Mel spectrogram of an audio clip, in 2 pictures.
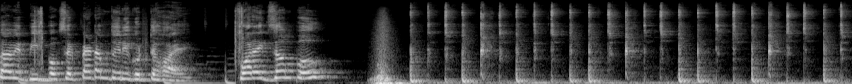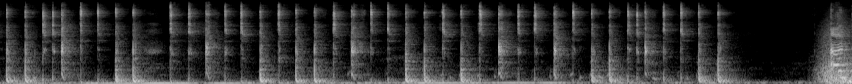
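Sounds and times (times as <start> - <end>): beatboxing: 4.1 - 16.0.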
